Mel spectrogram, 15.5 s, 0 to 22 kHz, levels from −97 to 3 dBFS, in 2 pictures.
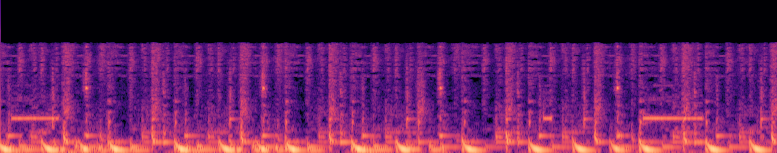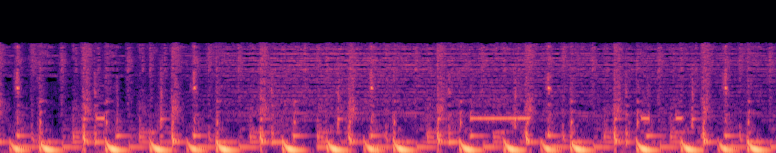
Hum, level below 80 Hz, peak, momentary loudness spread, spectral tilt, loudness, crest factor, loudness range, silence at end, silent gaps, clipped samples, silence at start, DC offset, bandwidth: none; -20 dBFS; -4 dBFS; 6 LU; -6.5 dB/octave; -21 LUFS; 14 dB; 1 LU; 0 s; none; under 0.1%; 0 s; under 0.1%; 8 kHz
